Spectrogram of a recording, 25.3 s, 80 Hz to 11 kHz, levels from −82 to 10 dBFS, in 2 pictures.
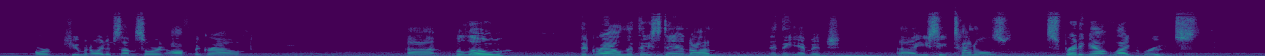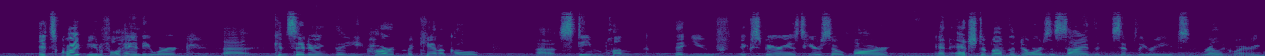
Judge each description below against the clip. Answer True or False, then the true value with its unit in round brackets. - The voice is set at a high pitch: False (140 Hz)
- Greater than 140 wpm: False (135 wpm)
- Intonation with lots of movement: True (6.3 semitones)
